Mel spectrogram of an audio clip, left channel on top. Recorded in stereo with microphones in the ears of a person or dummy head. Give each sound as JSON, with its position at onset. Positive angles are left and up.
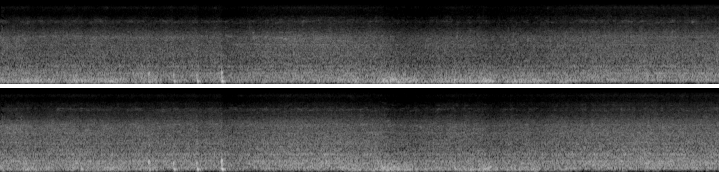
{"t": 1.5, "sound": "knocking", "side_deg": -75}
